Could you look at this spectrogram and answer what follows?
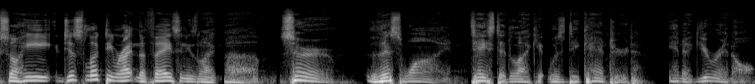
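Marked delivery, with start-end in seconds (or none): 2.3-7.6 slow, measured, deliberate, mannered, theatrical speech. Retelling a mentor's line about the wine: imitating Moon's voice. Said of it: "Moon talked like if Vincent Price and Mister Burns from The Simpsons had a baby".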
